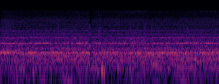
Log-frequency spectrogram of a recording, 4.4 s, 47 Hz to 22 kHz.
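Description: HPE DL560 Gen10 rack server's cooling fans running steadily under benchmark load: an even rush of air with a whine of several steady tones.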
